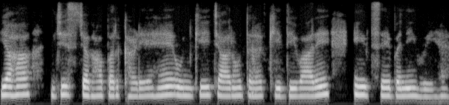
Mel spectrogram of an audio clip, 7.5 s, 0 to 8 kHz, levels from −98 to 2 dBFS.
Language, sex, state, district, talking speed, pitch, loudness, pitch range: Hindi, female, Uttarakhand, Uttarkashi, 130 wpm, 180 Hz, -21 LUFS, 175-195 Hz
